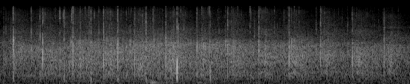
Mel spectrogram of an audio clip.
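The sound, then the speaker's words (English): A crowd claps steadily for several seconds, a dense wash of many hands with a few sharper individual claps standing out, fairly loud and continuous without any talking. “Let's give him one more hand of applause.”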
